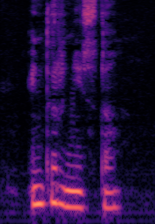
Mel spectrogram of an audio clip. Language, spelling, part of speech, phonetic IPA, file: Polish, internista, noun, [ˌĩntɛrʲˈɲista], LL-Q809 (pol)-internista.wav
